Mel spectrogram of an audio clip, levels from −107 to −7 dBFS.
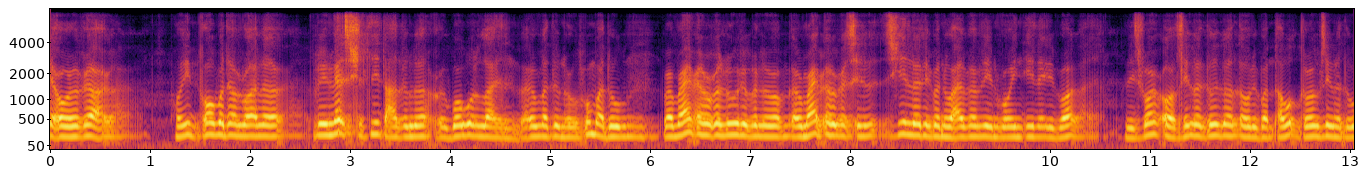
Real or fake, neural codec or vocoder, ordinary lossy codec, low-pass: fake; autoencoder, 22.05 kHz, a latent of 192 numbers a frame, VITS, trained on many speakers; none; 7.2 kHz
